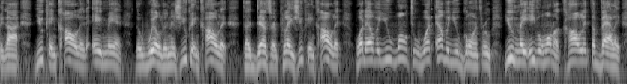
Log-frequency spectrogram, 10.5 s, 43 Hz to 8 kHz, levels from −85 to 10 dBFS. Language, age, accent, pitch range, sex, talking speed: English, 30-49, American, 130-165 Hz, male, 205 wpm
